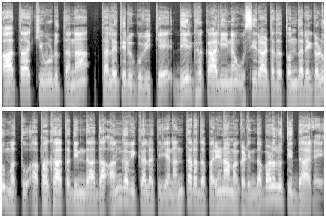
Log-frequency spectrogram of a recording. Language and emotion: Kannada, neutral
